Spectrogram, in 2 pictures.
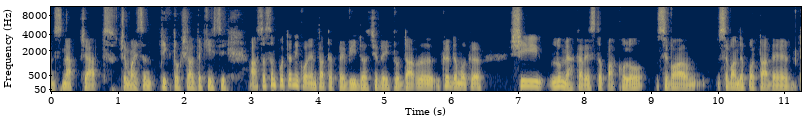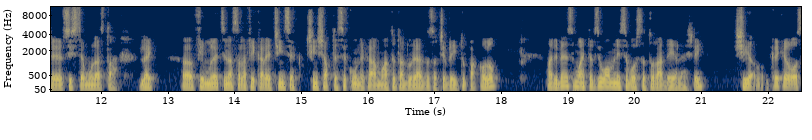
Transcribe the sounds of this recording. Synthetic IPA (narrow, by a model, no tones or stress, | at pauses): nsnap̚t͡ʃat̪t͡ʃemajsunt̪ːikt̪o̞kʃialt̪e̞kʲe̞st̪ija̰st̪asunt̪put̪e̞rniko̞ɾie̞nt̪at̪epe̞vid̪e̞ot͡ʃe̞vɾejt̪ud̪arkɾe̞d̪eməkə | ʃilumeakaɾe̞st̪əpeako̞lo̞ | se̞vase̞vaɨnd̪epərt̪ad̪e̞d̪e̞sist̪e̞muləst̪alaj | əfilmulet̪sinast̪alafije̞kaɾet͡ʃint͡ʃset͡ʃint͡ʃʃap̚t̪e̞se̞kund̪e̞kamat̪ɨt̪ad̪uɾeazəsawt͡ʃe̞vɾejt̪upeako̞lo̞ | majd̪evenesumajt̪ɨrziwwame̞nijse̞vo̞rsət̪uɾad̪e̞je̞̰le̞ʃt̪i | ʃikɾed̪̚kəo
